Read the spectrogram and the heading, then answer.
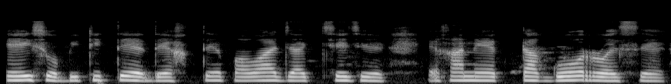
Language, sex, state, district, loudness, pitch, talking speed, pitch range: Bengali, female, Assam, Hailakandi, -16 LUFS, 180 Hz, 90 wpm, 175-190 Hz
